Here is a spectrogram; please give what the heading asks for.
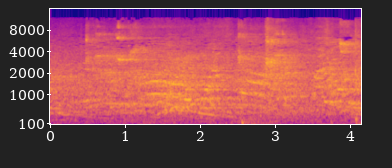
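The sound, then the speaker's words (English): A basketball is dribbled on a court during a game involving the Pirates. A few sharp bounces thump beneath steady crowd noise and voices talking. “dribbles up to front court for the Pirates”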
